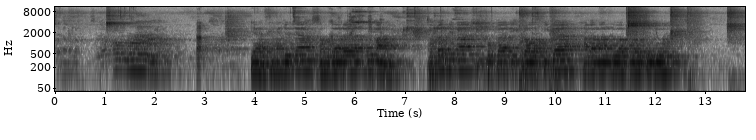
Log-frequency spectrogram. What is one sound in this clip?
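A young man chants melodically into a microphone.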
